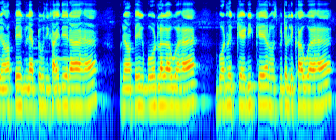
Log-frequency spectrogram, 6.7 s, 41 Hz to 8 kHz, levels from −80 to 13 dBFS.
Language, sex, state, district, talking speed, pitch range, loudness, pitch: Hindi, male, Jharkhand, Deoghar, 215 wpm, 145-155 Hz, -15 LUFS, 150 Hz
